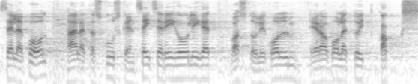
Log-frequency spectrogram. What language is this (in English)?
Estonian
